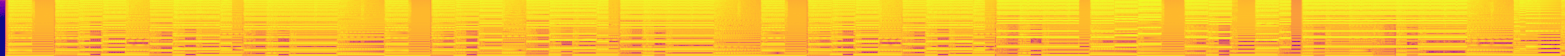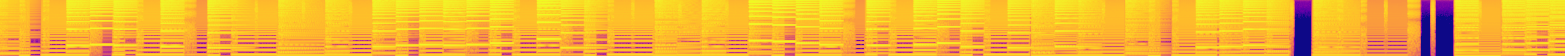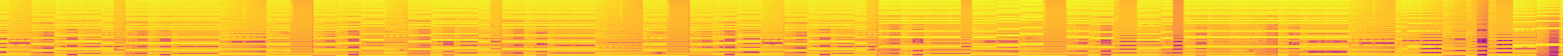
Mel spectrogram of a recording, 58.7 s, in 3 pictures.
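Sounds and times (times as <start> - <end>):
8bit peaceful bossa nova game music: 0.1 - 58.6.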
